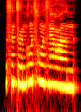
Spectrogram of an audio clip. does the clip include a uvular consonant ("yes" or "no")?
yes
